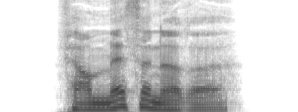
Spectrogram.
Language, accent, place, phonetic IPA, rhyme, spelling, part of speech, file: German, Germany, Berlin, [fɛɐ̯ˈmɛsənəʁə], -ɛsənəʁə, vermessenere, adjective, De-vermessenere.ogg
- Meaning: inflection of vermessen: 1. strong/mixed nominative/accusative feminine singular comparative degree 2. strong nominative/accusative plural comparative degree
